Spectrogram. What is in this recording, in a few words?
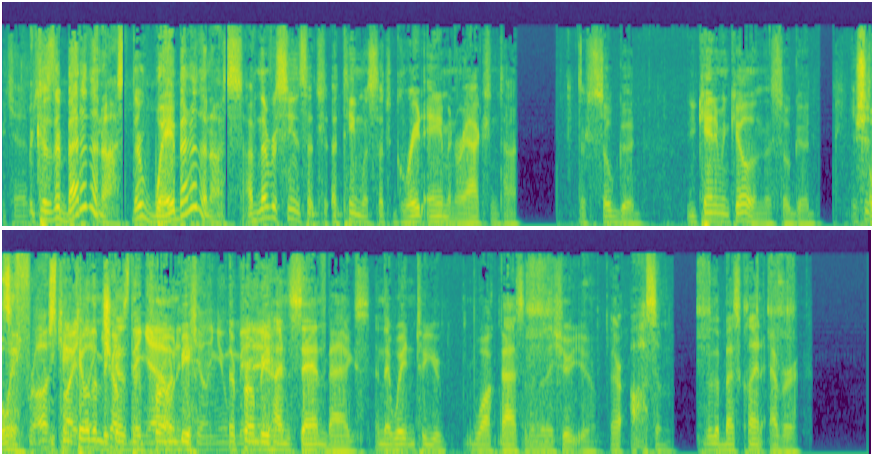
undercover ventrilo recordings halftime; Gamewyze; vs mTs; DoD Uncensored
